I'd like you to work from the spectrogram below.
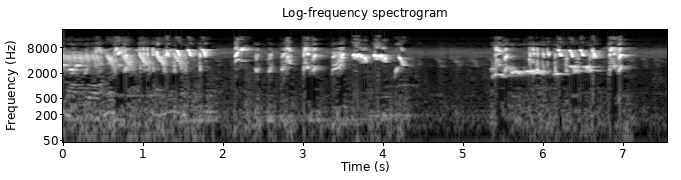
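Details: Energetic song of a caged orange-headed thrush, meant for training other birds: choppy bursts of high chirps and trills over four seconds, a silent gap, then a renewed burst of twittering and whistled notes.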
